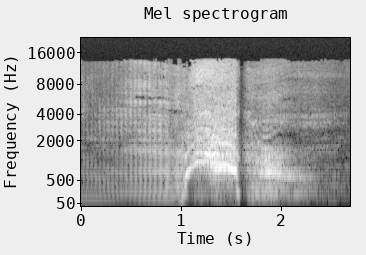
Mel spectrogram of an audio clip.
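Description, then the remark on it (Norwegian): A cow bellows loudly, calling for its calf to come: one long call that starts as a low, tonal moo, rises in pitch and turns into a harsh, raspy roar, breaks briefly, then trails off. No one speaks. “Og hvis den ikke kommer, så står hun og roper på den. Rauter at den skal komme.”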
